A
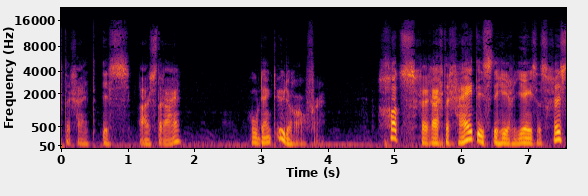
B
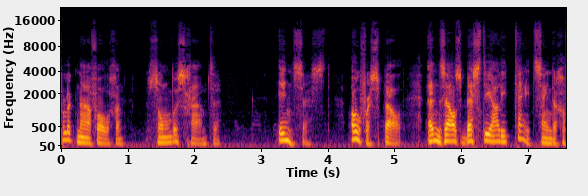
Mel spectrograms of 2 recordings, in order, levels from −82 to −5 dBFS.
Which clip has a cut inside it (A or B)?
A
